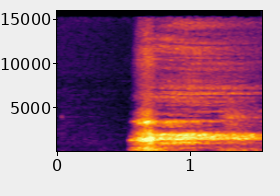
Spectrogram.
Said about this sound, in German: Da atmet einer irgendwie extrem ins Mikro. durch den Mund auch.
